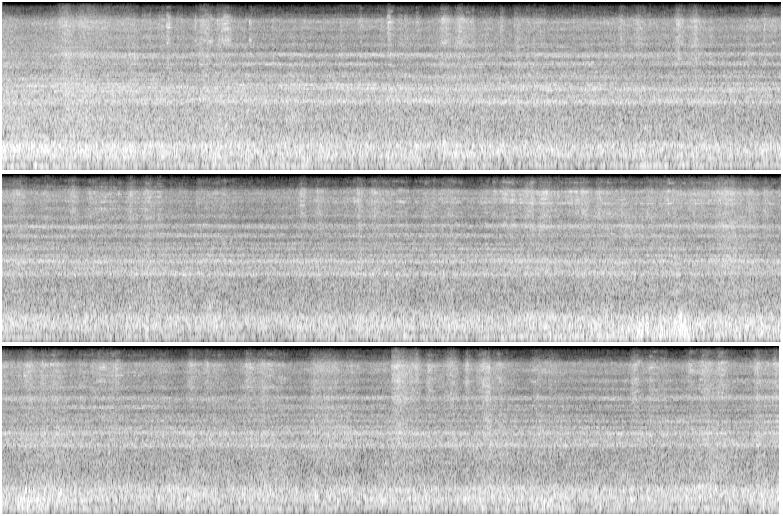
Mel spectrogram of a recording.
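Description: Container flat wagons of a freight train rolling past: a steady rolling noise of steel wheels on the rails, with a brief louder moment about eighteen seconds in.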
